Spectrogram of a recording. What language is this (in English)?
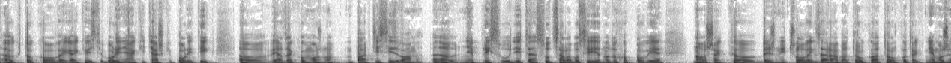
Slovak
